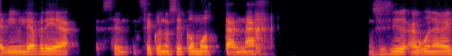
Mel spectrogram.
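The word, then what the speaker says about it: תנך: Pasa que cuando esa última letra tiene un puntito al medio, se conoce como Dagesh, ese punto, se pronuncia como una K de kilo. Pero si se la sacamos, se pronuncia como una J de José. Es por esa razón que se dice y se lee Tanaj, pero en la palabra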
